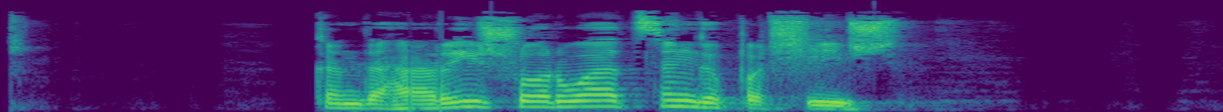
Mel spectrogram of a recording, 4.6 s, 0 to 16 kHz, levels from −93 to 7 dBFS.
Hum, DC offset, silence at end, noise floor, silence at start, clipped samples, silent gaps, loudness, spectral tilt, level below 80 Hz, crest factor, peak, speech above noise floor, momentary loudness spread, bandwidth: none; under 0.1%; 1.2 s; -81 dBFS; 0.05 s; under 0.1%; 1.12-1.16 s; -11 LUFS; -3.5 dB/octave; -50 dBFS; 14 dB; 0 dBFS; 69 dB; 5 LU; 11.5 kHz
